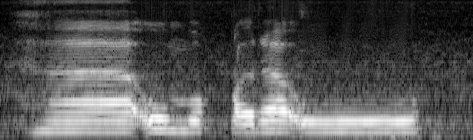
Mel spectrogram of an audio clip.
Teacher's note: ہاؤم اقرءوا، یہاں بھی الف مدہ اور حمزہ ایک کلمے میں ہیں تو کیا کون سی مد ہوگی یہاں، مد منتصل، تو مد منتصل کو 3 الف کے برابر کھینچ کے پڑھا جاتا ہے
